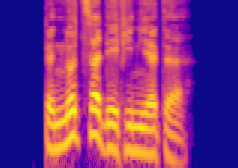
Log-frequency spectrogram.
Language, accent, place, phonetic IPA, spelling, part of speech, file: German, Germany, Berlin, [bəˈnʊt͡sɐdefiˌniːɐ̯tə], benutzerdefinierte, adjective, De-benutzerdefinierte.ogg
- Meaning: inflection of benutzerdefiniert: 1. strong/mixed nominative/accusative feminine singular 2. strong nominative/accusative plural 3. weak nominative all-gender singular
